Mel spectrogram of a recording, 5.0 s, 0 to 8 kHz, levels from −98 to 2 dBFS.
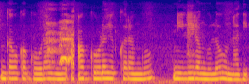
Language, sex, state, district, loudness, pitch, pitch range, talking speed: Telugu, female, Telangana, Hyderabad, -16 LUFS, 200 Hz, 190-205 Hz, 130 wpm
